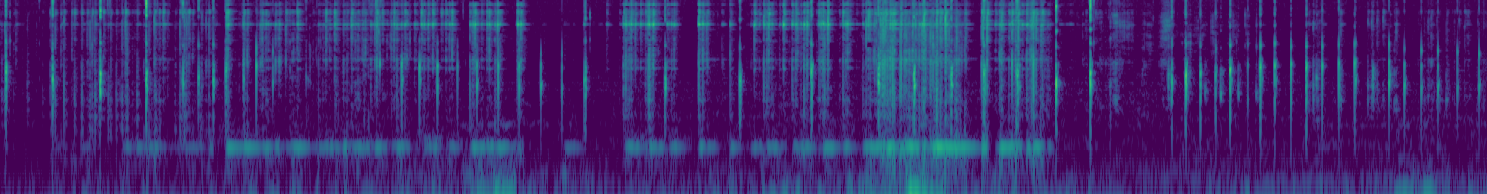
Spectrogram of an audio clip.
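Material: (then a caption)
Glass. A small hollow purple glass bottle with a bumpy hobnail surface is held close and tapped and scratched with long painted nails. Quick, irregular clinks and clicks mix with soft scratching over a low steady hum that drops out near the end, leaving scattered taps.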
